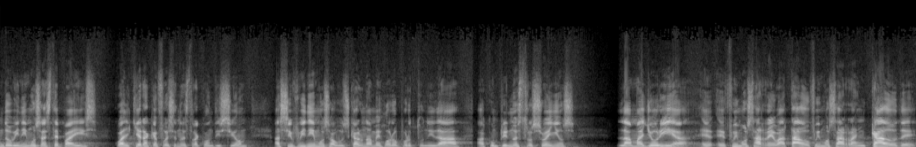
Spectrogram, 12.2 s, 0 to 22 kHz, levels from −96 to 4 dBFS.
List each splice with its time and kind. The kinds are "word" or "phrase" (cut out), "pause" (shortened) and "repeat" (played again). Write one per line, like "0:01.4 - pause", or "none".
0:06.3 - pause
